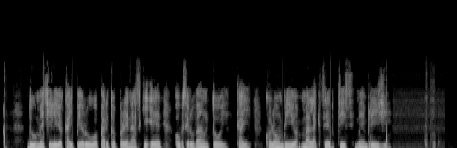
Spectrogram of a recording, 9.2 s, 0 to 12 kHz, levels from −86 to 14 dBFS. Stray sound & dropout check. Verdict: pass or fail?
fail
